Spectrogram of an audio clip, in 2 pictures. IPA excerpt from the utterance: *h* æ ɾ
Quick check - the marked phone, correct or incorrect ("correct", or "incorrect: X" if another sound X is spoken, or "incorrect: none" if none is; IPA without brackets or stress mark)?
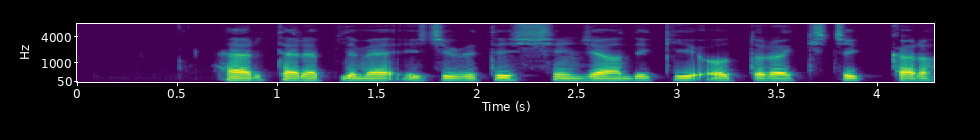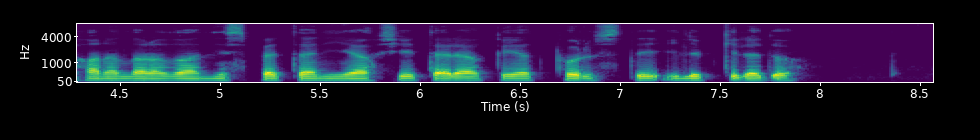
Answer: correct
